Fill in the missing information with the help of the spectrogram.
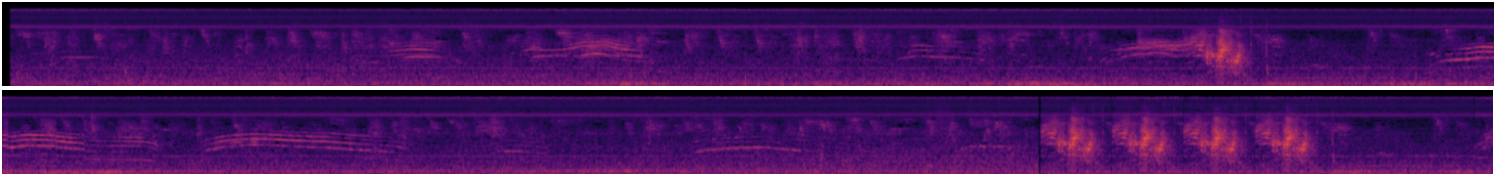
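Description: Two domestic cats yowling at each other in a fight: long, wavering howls that rise and fall, a loud scream about twelve seconds in, then a quick run of four or five loud screeches near the end as they grapple and roll.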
